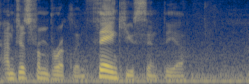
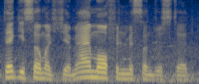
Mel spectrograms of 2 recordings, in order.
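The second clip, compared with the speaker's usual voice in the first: normal talking voice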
